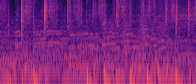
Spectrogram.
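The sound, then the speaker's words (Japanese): Faint shuffling plays as a quick, steady series of soft rustles and light taps, evenly paced and low in level, with no talking. “今シャッフルしてるの聞こえます？聞こえるよね。”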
